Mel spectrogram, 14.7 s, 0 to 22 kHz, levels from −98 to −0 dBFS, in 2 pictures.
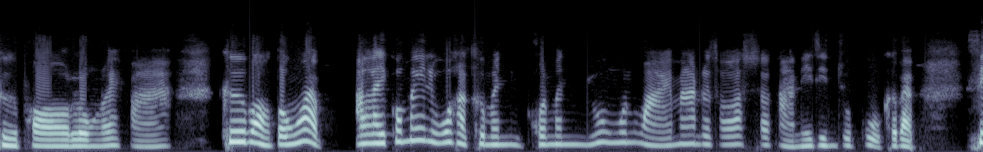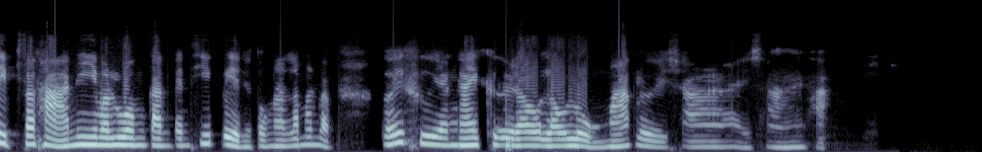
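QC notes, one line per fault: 0.19–14.56 s, clock drift buffer slips: A click recurs every 0.85 s across the speech, about twenty in all. The steady spacing points to two devices on separate clocks, likely drifting apart by roughly 200 parts per million. The buffer between them creeps full or empty until a tiny block of samples is dropped or repeated. Each jump fits a slip of only a few samples. That break in the waveform is the click.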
